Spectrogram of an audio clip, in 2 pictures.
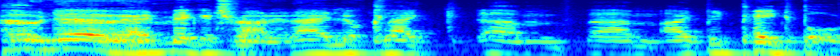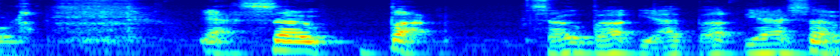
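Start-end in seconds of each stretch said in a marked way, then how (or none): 0.0-4.4 put-on posh accent, laid on. Describing his G2 Megatron figure, speaker voices him: posh-accented Megatron voice. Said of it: "I don't know why he's got a posh accent".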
